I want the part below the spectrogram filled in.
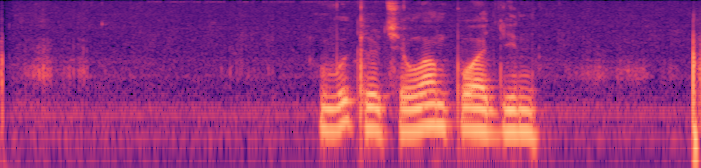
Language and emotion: Russian, neutral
